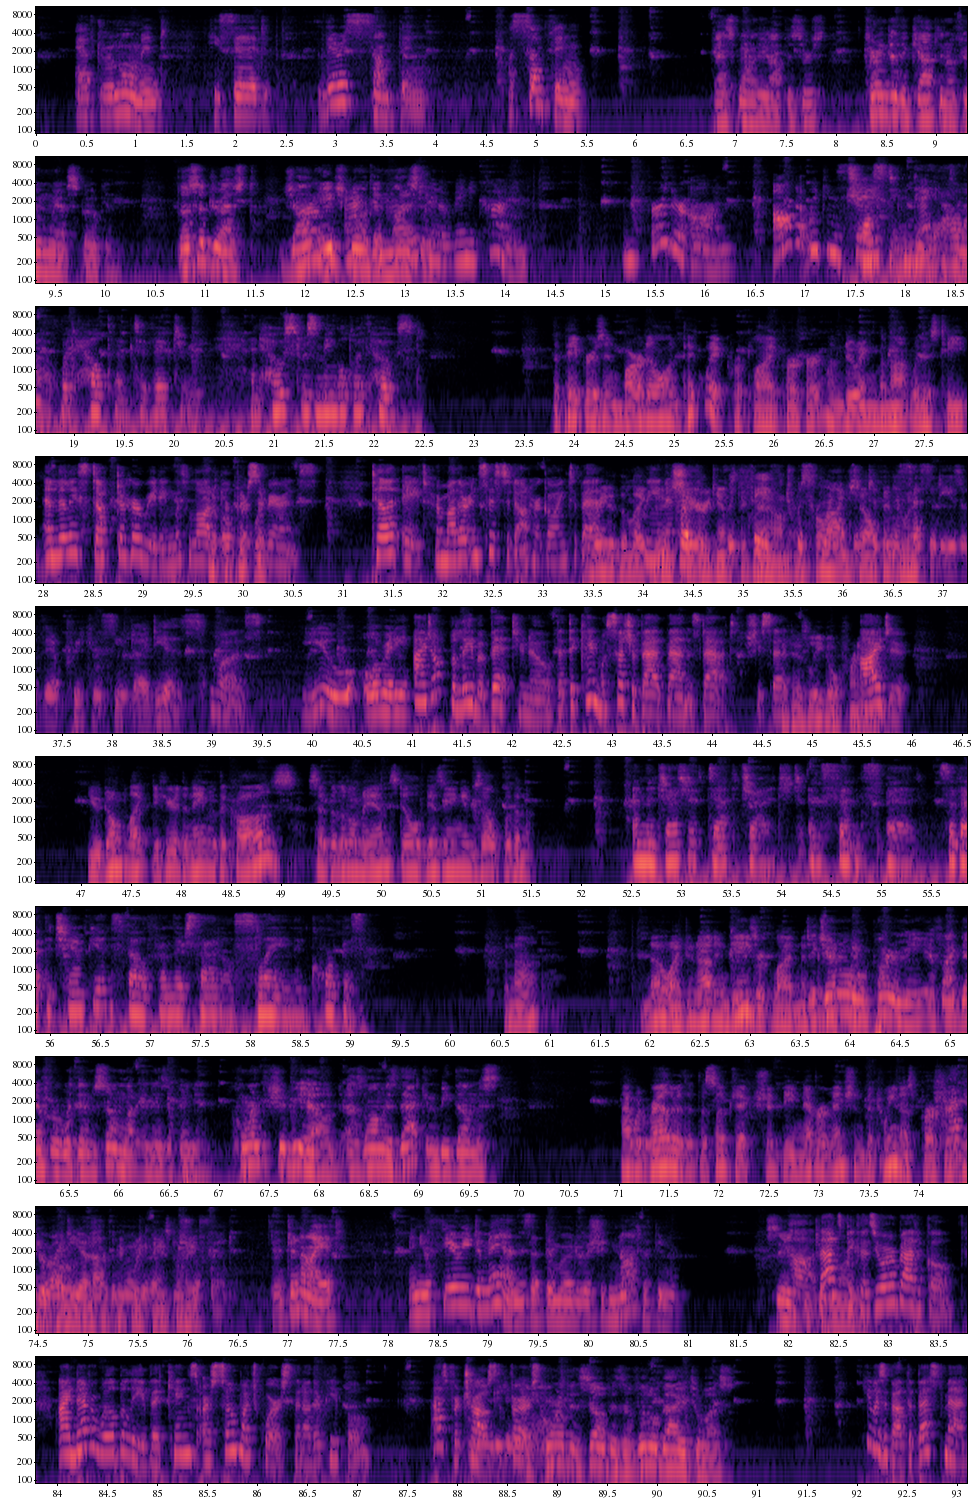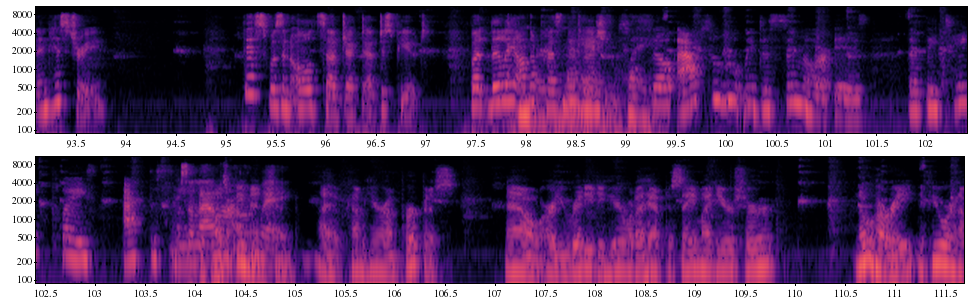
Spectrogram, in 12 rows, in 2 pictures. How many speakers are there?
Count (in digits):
6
